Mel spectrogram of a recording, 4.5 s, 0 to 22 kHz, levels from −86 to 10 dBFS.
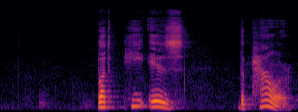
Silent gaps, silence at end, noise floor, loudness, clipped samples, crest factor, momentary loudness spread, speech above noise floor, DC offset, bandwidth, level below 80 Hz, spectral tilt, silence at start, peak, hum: none; 0.15 s; -66 dBFS; -28 LUFS; under 0.1%; 22 dB; 12 LU; 39 dB; under 0.1%; 15.5 kHz; -86 dBFS; -5 dB/octave; 1.45 s; -8 dBFS; none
